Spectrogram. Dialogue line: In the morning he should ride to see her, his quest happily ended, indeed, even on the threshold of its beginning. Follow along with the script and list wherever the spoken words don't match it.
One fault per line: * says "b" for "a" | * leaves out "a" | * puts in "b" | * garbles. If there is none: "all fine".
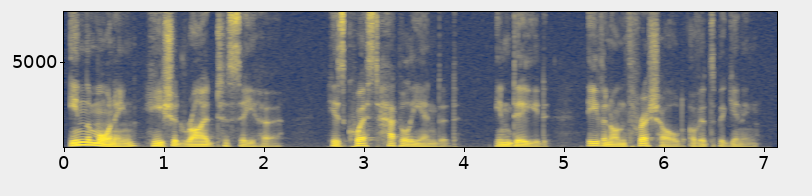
* leaves out "the"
